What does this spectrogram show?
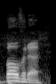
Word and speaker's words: Boveda: It's it's Bovetta.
